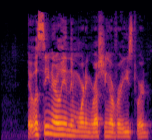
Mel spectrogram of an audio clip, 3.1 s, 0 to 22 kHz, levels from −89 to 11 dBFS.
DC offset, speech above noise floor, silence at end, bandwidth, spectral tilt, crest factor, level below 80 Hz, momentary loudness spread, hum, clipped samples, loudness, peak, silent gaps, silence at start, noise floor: under 0.1%; 44 dB; 0.1 s; 16 kHz; -3.5 dB/octave; 14 dB; -54 dBFS; 8 LU; none; under 0.1%; -17 LUFS; -4 dBFS; none; 0.55 s; -61 dBFS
